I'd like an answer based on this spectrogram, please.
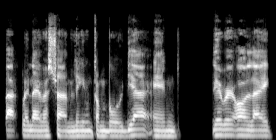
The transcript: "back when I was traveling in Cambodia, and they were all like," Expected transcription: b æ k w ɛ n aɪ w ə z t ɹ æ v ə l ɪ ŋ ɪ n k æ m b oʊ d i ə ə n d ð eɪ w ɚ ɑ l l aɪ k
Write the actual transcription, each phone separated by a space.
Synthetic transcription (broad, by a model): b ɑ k w ɛ n aɪ w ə s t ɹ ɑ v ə l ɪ ŋ ɪ n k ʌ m b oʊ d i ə ə n d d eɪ w ɚ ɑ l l aɪ k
